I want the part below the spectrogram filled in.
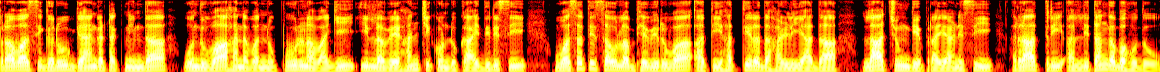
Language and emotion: Kannada, neutral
